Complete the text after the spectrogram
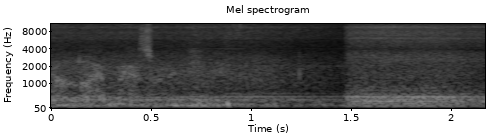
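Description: A man prays quietly into a microphone.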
